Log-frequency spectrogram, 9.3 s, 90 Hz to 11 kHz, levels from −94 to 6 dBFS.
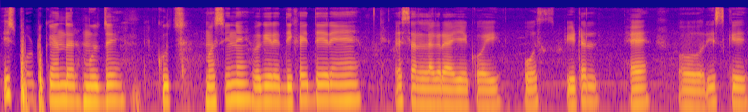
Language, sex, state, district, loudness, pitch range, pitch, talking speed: Hindi, male, Rajasthan, Bikaner, -15 LUFS, 120-145 Hz, 135 Hz, 145 wpm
